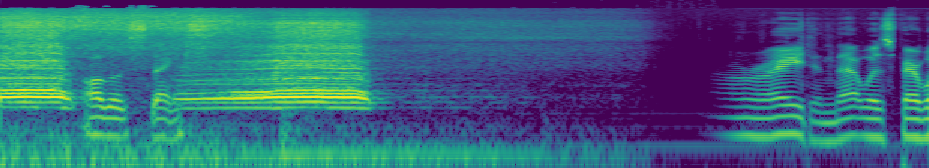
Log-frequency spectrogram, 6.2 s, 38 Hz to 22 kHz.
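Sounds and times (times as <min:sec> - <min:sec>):
steam locomotive whistle blast with breathy hiss: 0:00.0 - 0:04.2
speech: 0:00.6 - 0:02.0, 0:05.3 - 0:06.1.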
